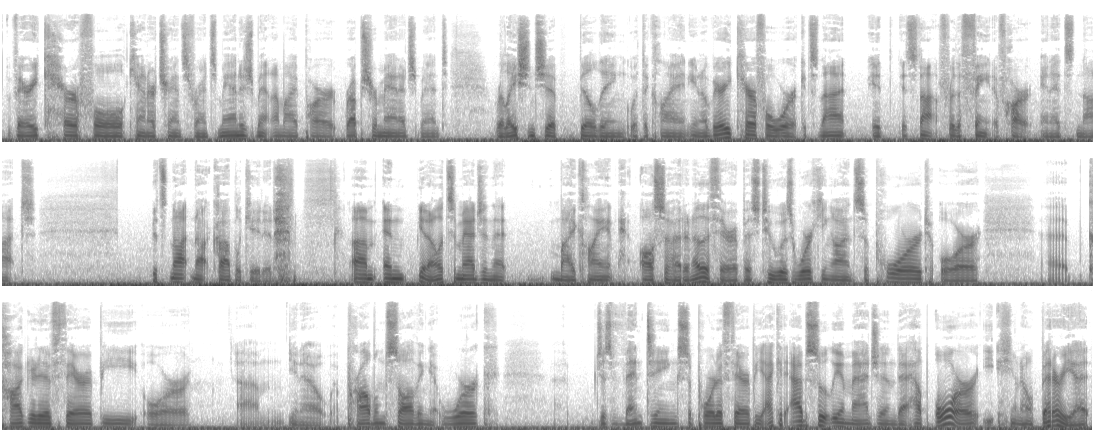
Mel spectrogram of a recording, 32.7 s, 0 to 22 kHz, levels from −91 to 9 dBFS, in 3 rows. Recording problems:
low rumble; faint; throughout; 25 dB below the speech

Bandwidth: 15 kHz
